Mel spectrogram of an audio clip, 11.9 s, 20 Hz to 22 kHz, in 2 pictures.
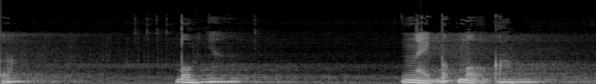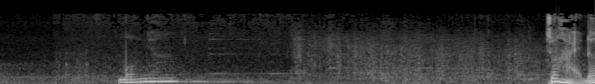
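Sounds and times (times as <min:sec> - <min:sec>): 
speech: 0:01.8 - 0:02.6, 0:04.0 - 0:05.5, 0:07.1 - 0:07.8, 0:11.4 - 0:11.9
rain falling outdoors: 0:06.4 - 0:11.9.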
